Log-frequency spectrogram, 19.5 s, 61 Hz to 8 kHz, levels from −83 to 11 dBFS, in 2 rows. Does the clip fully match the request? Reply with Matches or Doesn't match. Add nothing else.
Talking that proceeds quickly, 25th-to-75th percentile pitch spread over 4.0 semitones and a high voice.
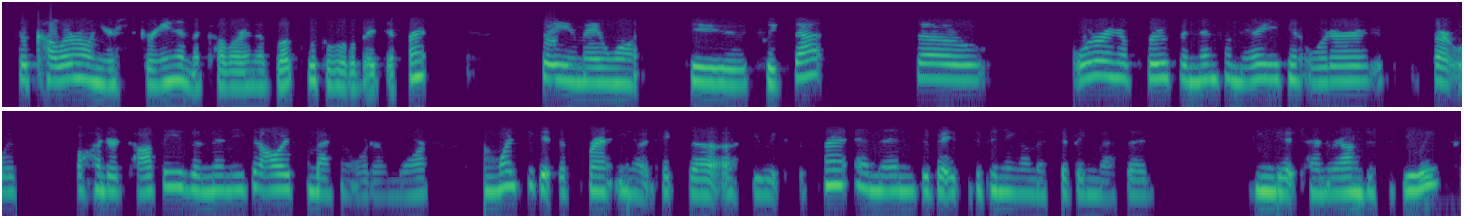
Doesn't match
